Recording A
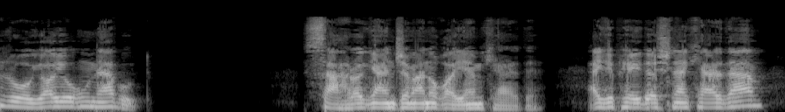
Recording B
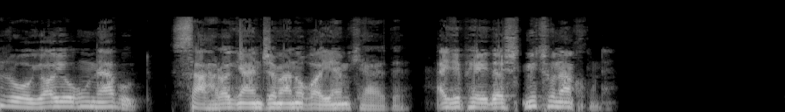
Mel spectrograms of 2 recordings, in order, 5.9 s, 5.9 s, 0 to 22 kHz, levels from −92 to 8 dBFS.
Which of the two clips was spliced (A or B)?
B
